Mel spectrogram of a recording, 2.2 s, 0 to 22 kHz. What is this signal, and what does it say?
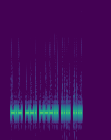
Morse code, heard as a keyed tone, about 46 wpm, 700 Hz. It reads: KG8HH
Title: USA Call Signs - 5 Characters - 2x Character Spacing - 50wpm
